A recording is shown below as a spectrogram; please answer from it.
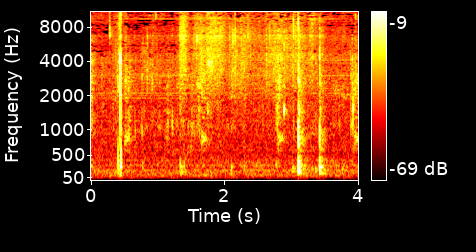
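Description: A few short, sharp smacks and clicks of eating with the fingers: mouth and wet-hand sounds over soaked rice. The loudest comes about three seconds in, with a second just after.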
